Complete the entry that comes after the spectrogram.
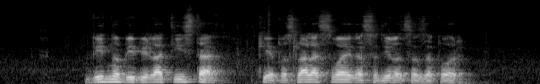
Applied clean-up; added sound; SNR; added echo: none; none; none; none.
